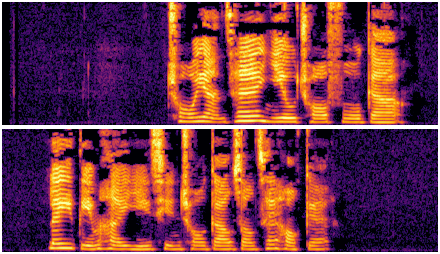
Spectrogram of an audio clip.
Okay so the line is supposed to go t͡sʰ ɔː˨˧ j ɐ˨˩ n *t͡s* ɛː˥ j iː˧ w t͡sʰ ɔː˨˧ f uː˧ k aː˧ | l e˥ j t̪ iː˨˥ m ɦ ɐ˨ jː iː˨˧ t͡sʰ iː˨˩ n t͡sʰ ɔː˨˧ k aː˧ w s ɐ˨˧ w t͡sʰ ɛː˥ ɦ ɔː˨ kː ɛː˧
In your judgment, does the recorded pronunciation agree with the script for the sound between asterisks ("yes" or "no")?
no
